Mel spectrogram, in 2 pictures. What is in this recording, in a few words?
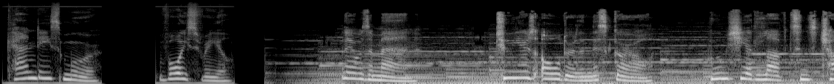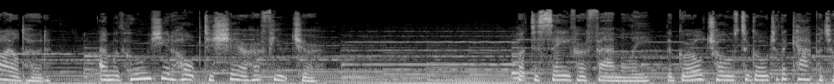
Narration American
